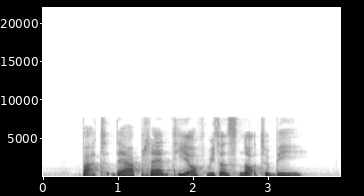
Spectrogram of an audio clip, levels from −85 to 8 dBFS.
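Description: At 2.28 to 2.30 s, damaged data in the compressed stream means the decoder hits corrupted bytes it cannot read properly and loses sync while it hunts for the next valid frame header. The result is a brief glitch that breaks into the speech.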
